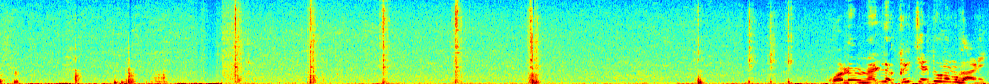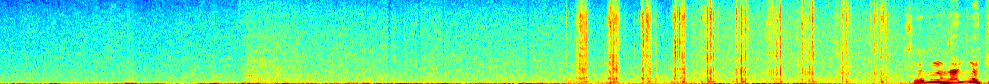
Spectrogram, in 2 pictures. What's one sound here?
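A knife scrapes scales off a fish with sharp clicks.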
